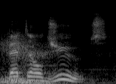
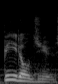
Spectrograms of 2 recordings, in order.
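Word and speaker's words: Betelgeuse: armpit of the central one and is correctly pronounced betal juice but most people pronounce it Beetle Juice so they can remember it because if you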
